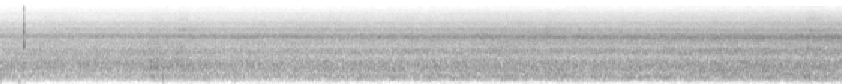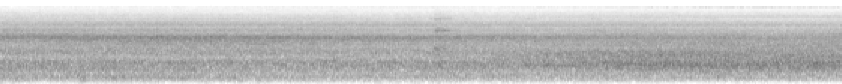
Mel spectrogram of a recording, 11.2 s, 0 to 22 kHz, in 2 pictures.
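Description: Metrolink M5000 tram pulling in alongside a platform on wet track: a steady hiss of wheels on rail with a thin high whine, slowly growing louder as it comes close. A single sharp click at the very start.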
